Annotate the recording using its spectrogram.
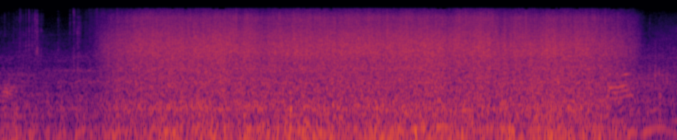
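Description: Heavy rain pounds on a car windscreen.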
